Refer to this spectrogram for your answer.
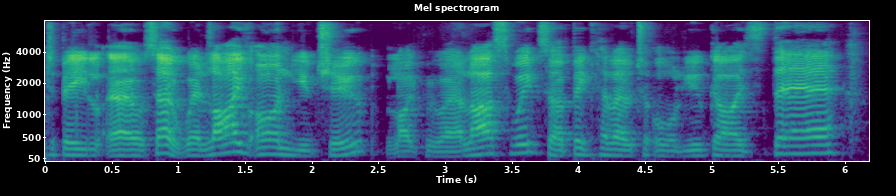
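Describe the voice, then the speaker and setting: A man with a Norfolk accent speaks at a medium pitch with a bright, sharp tone. His intonation is lively and his pace fairly slow. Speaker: quiz host. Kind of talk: live virtual quiz hosting. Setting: live stream with video call participants.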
